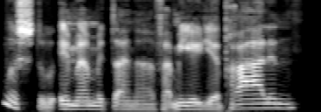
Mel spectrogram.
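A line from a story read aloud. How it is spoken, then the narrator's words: Mocking question. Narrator (German): fragte spöttisch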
